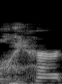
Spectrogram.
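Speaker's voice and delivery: high, confiding, leaning-in whisper. Retelling a TV scene where Phyllis leans in: imitating Phyllis whispering. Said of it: "she starts whispering".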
